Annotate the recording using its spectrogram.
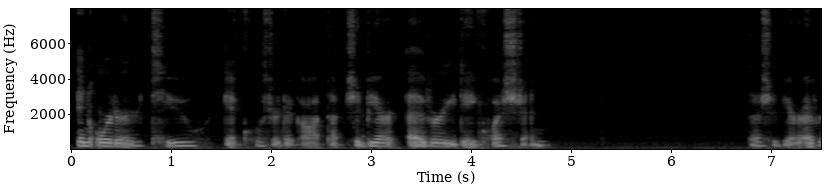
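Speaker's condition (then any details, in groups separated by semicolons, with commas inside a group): No condition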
